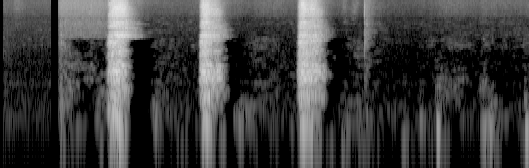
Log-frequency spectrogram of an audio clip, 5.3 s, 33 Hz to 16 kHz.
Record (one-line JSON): {"exhalation_length": "5.3 s", "exhalation_amplitude": 20463, "exhalation_signal_mean_std_ratio": 0.29, "survey_phase": "beta (2021-08-13 to 2022-03-07)", "age": "45-64", "gender": "Male", "wearing_mask": "No", "symptom_cough_any": true, "symptom_new_continuous_cough": true, "symptom_change_to_sense_of_smell_or_taste": true, "symptom_onset": "8 days", "smoker_status": "Never smoked", "respiratory_condition_asthma": false, "respiratory_condition_other": false, "recruitment_source": "Test and Trace", "submission_delay": "3 days", "covid_test_result": "Positive", "covid_test_method": "RT-qPCR", "covid_ct_value": 20.2, "covid_ct_gene": "ORF1ab gene"}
